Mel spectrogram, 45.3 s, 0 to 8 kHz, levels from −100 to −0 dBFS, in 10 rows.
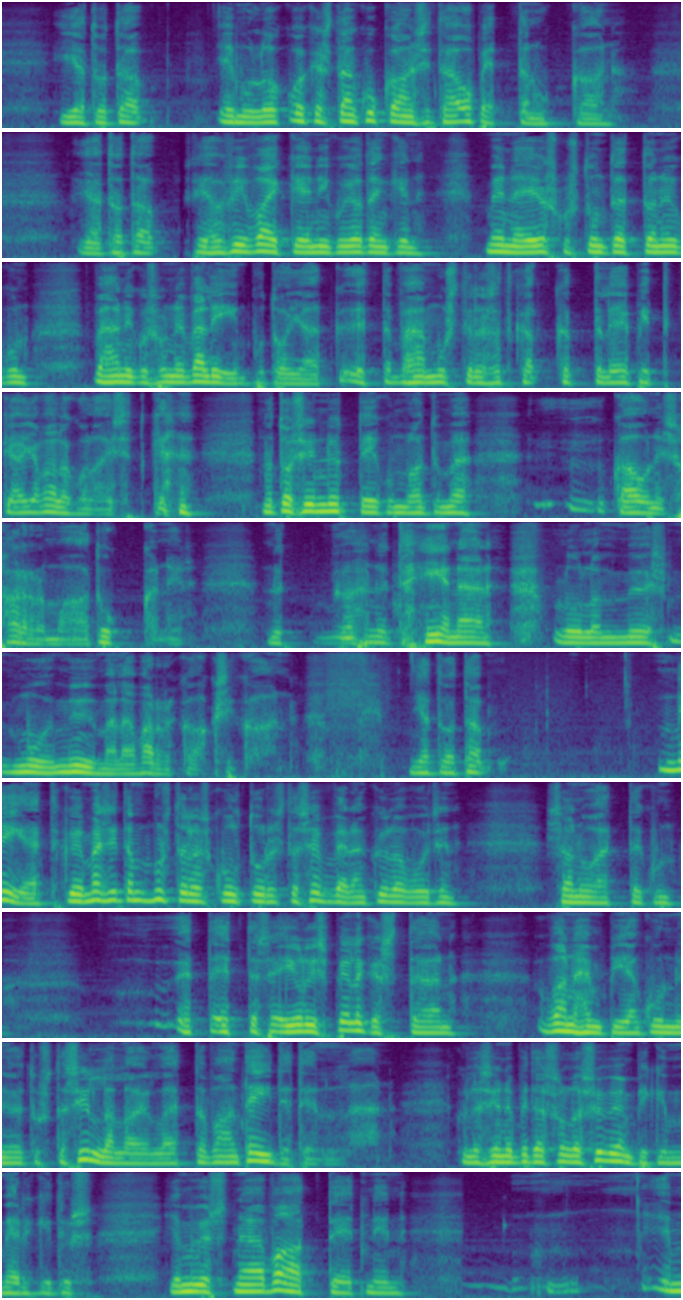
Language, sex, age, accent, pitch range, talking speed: Finnish, male, 60-79, native, 130-165 Hz, 130 wpm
